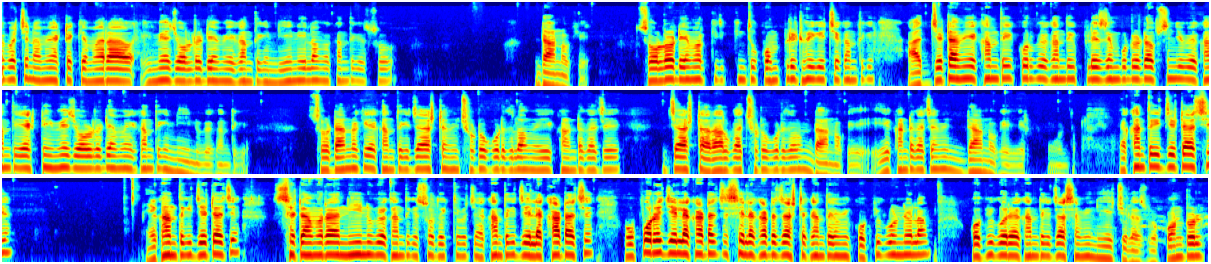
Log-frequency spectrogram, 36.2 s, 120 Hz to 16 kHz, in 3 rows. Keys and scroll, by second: 26.4 KP_Add, 28.0 ctrl+KP_Subtract.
